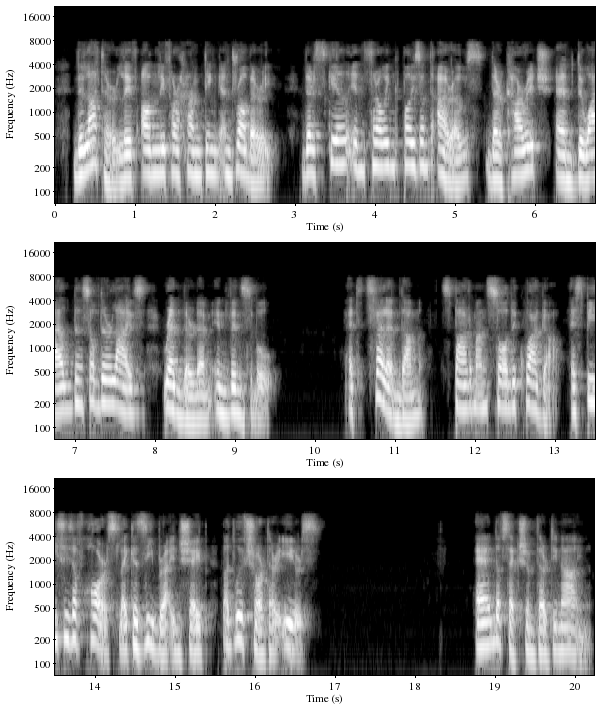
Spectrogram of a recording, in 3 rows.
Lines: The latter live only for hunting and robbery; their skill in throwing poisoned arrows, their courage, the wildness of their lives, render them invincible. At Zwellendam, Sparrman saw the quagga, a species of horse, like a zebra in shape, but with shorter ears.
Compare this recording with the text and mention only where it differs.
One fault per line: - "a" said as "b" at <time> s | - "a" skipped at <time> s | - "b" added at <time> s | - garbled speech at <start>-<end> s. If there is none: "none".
- "and" added at 6.2 s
